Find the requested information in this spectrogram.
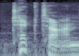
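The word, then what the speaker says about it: tekton: son of a carpenter but the Greek word is tecton that's spelled t e k t o n and means Builder Ary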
